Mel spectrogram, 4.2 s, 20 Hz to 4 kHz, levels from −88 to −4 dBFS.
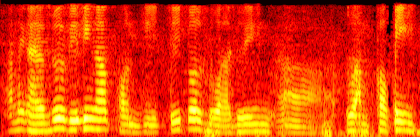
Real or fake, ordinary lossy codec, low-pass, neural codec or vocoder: fake; AAC, 16 kbps; 3.6 kHz; codec, 16 kHz in and 24 kHz out, 0.6 kbps, FireRedTTS-2 codec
